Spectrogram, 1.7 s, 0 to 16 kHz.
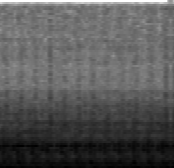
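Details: Mercedes-Benz CLS W218 diesel at idle with a hard, dense knock on every firing that follows revs even with light throttle, oil level and condition fine; engine knock traced to loose oil pump bolts.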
